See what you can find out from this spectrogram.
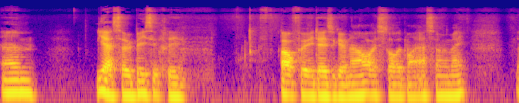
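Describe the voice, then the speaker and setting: A man's fairly low, somewhat breathy voice at a moderate pace, with monotone, flat intonation. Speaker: vlogger documenting agency business; vlogger. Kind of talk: casual vlog. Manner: soft-spoken, talking quietly. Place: home room. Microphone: phone near.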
